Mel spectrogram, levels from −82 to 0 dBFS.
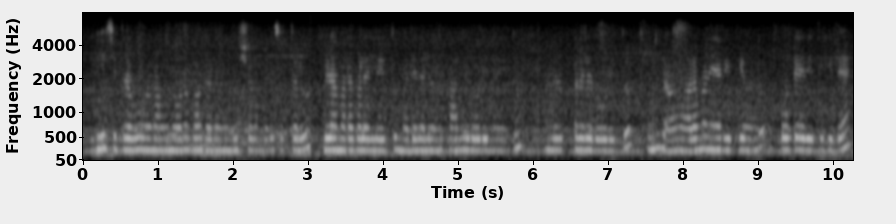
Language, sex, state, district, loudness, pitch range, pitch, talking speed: Kannada, female, Karnataka, Bellary, -32 LUFS, 230-240 Hz, 235 Hz, 155 wpm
